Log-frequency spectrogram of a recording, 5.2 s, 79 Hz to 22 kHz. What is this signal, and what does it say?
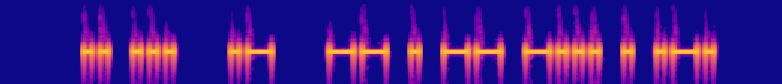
Morse code, heard as a keyed tone, about 22 wpm, 700 Hz. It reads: IS A MEMBER
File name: practice / 22wpm / Build A Phrase - 5-Word Phrases - 22wpm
